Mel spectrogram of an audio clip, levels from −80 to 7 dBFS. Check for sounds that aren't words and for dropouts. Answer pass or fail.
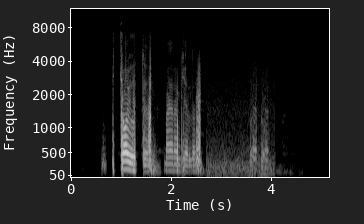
fail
